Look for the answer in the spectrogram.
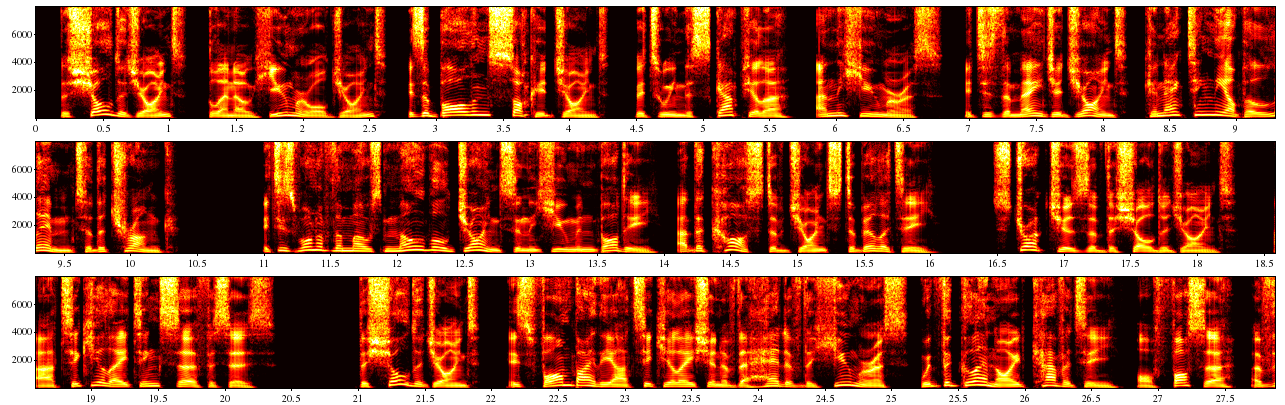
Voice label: E-Learning Biology

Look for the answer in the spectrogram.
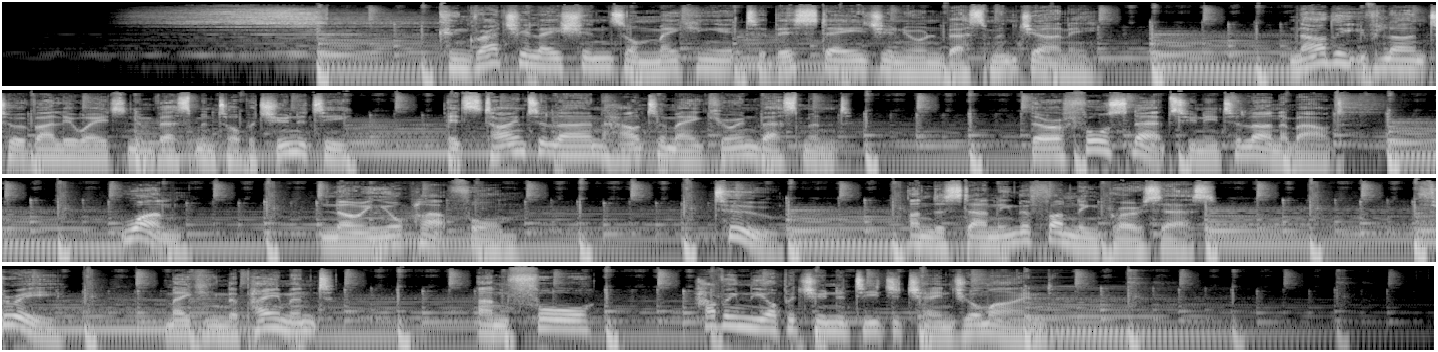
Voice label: Investing Corporate

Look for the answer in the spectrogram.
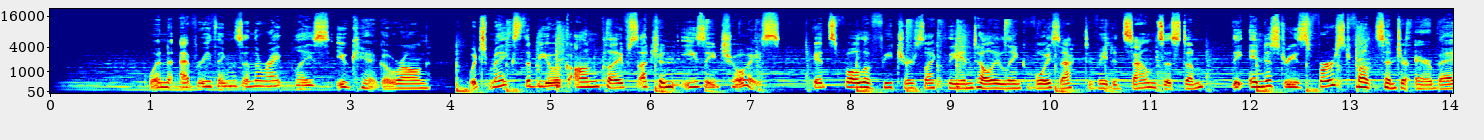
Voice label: smooth calm textured; Buick

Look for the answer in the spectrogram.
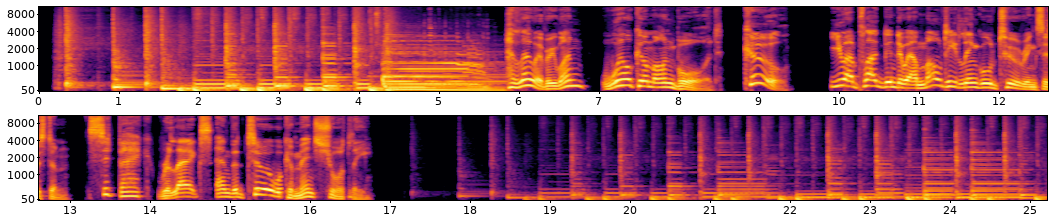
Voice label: Attraction Tour Guide

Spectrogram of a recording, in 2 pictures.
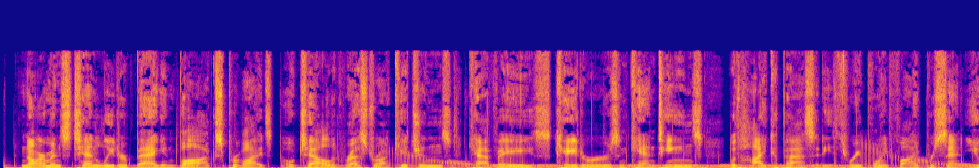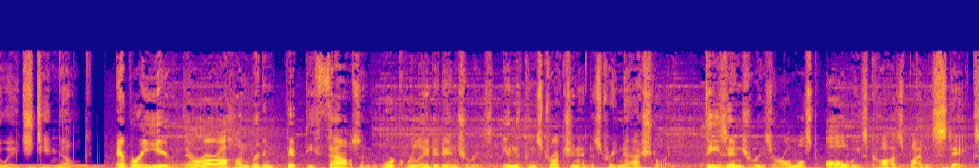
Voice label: corporate explainer

